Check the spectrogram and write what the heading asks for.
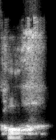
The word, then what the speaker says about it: Koch: In Europe, Coke, which really should be pronounced Koch, is becoming more and more popular.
